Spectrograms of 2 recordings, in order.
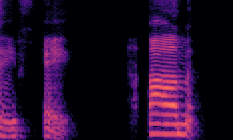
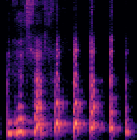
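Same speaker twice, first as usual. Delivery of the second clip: a short embarrassed high laugh; real awkward chuckle; 9 semitones higher, 6 dB louder than usual. Real, not acted. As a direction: laugh off the silence. Alone on camera, no response.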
